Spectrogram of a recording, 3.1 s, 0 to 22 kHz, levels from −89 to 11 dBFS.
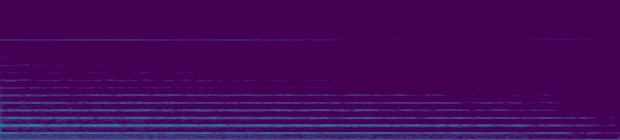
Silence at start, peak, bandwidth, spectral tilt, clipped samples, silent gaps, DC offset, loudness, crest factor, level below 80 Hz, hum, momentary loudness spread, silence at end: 0 s; -38 dBFS; 16 kHz; -1.5 dB/octave; under 0.1%; none; under 0.1%; -52 LUFS; 14 dB; -60 dBFS; none; 14 LU; 0 s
